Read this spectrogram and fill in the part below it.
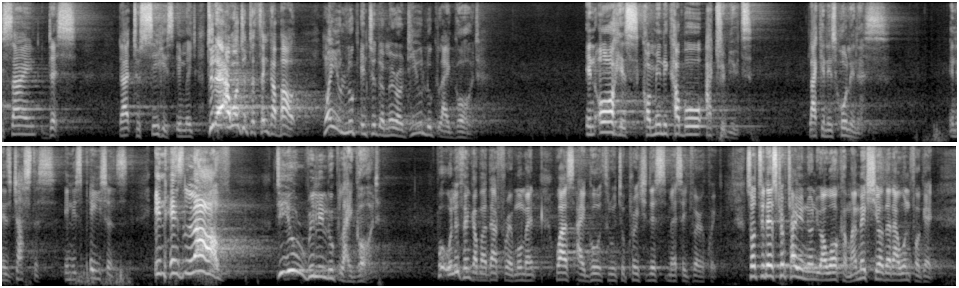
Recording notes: Sermon preached at CBC Shiashie Campus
